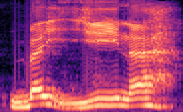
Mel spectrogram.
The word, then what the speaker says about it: البينة: ইল্লা মিম বাদি মা জাআতহুমুল বাইয়িনাহ বলতে ওয়াকফের ক্ষেত্রে হার উচ্চারণ করব এবং হাকে সাকিন করে ফেলব।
